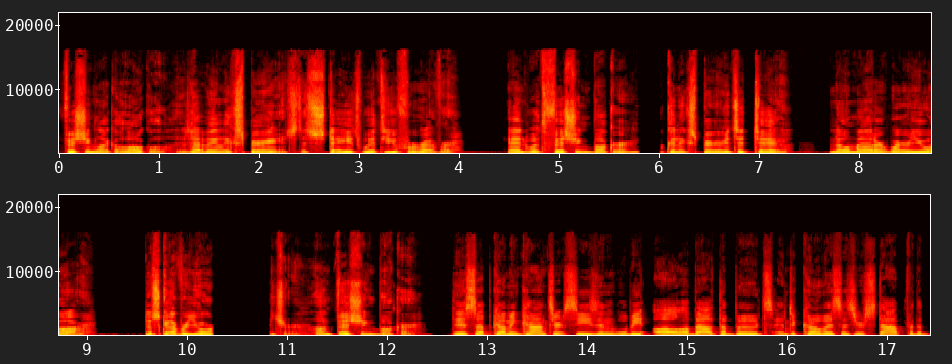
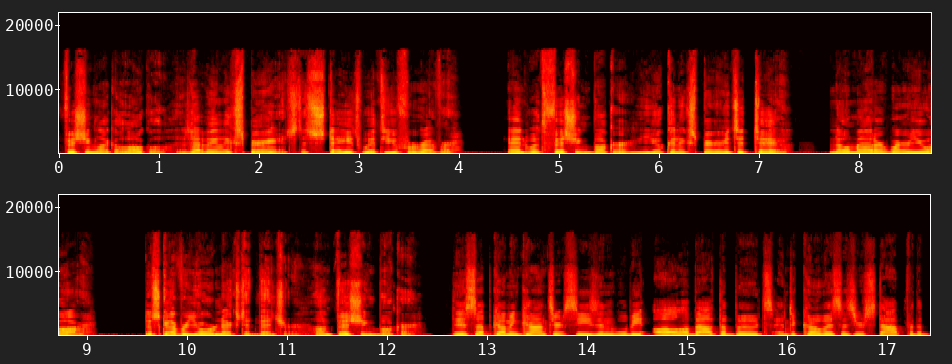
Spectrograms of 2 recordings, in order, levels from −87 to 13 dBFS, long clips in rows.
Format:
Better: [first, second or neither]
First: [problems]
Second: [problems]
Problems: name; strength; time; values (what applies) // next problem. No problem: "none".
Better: second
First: audio cutting out; at 6 s and at 10 s for 0.5 s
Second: none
